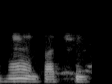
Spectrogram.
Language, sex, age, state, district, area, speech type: Bengali, male, 18-30, West Bengal, Uttar Dinajpur, urban, conversation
